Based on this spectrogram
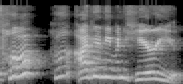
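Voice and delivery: high-pitched innocent huh; mock innocent confusion; feigned cluelessness. [name] feigns not hearing.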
